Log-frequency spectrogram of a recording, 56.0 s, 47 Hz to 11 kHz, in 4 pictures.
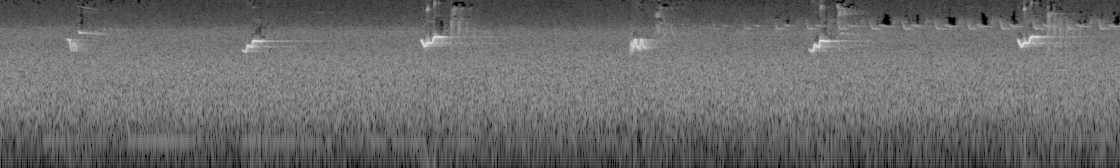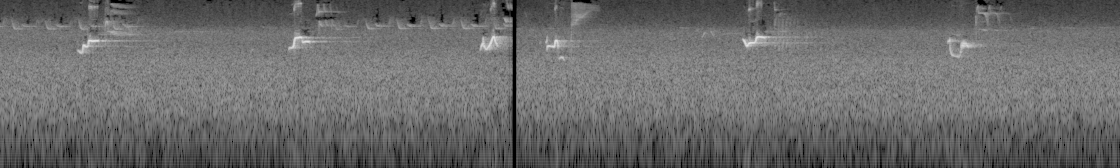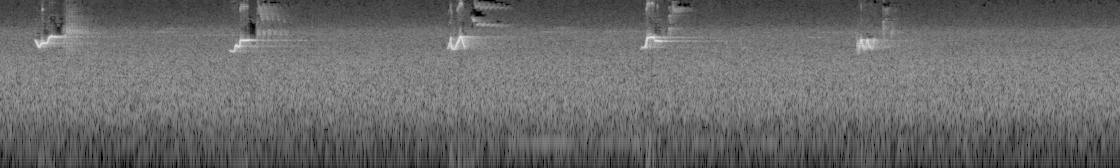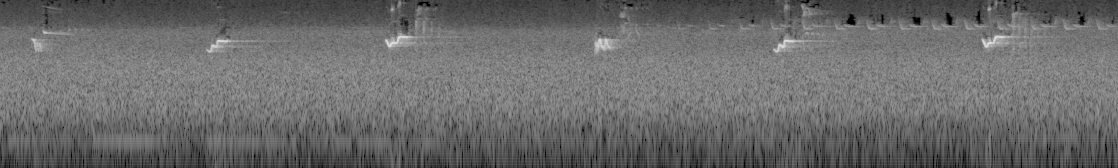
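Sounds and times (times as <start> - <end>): steady background hiss: 0.0 - 55.9
songbird rising call: 3.0 - 3.9, 5.2 - 6.1, 7.9 - 16.4, 17.6 - 21.4, 30.8 - 31.9, 33.6 - 35.2, 35.9 - 37.3, 38.1 - 39.4, 44.6 - 45.4, 46.6 - 47.7, 49.4 - 55.9.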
